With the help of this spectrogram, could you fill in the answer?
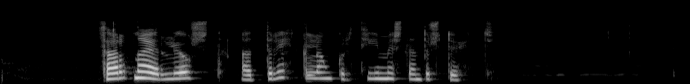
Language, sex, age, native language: Icelandic, female, 20-29, Icelandic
